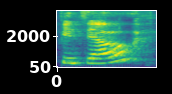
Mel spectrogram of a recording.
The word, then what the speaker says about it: pincel: Pincel. Ja, L am Ende des Wortes spricht man U.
